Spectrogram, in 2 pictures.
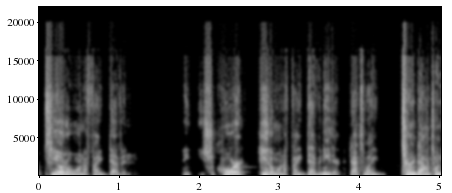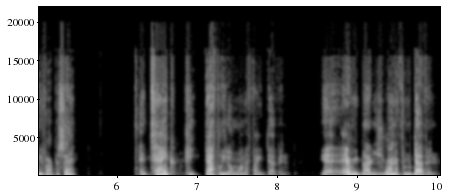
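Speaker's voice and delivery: low, soft, fast mock of a conspiracy claim; mocking psychotic narrative. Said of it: "You sound psychotic when you say".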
